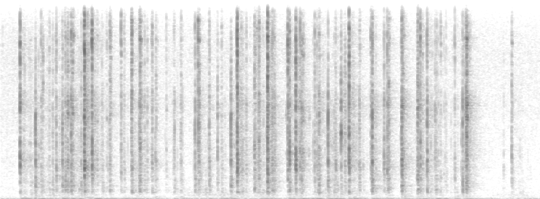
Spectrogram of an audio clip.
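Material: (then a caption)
Plastic. Continuous typing with long nails and fingertips on a full-size black plastic keyboard with a silver plastic frame. It makes a rapid, uneven stream of short, dry, bright plastic clicks and taps with almost no ring, over a faint steady low hum, trailing off to sparser taps at the end.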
